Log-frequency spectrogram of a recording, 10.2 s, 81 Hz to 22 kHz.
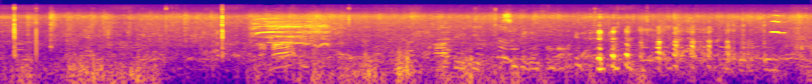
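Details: Black Forest Draught Horse mare Finja v Schmalzenhof, sired by Vento, at the Rossfest Zukunftspreis in St. Märgen on 10.09.2022. A short, loud, harmonic whinny bursts out early on, surrounded by talking, clattering and show-ground bustle.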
